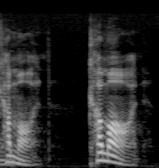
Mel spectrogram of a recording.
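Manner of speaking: loud, annoyed, fed-up, upset tone. Complaining about fantasy basketball league rules: upset. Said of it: "You sound upset".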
